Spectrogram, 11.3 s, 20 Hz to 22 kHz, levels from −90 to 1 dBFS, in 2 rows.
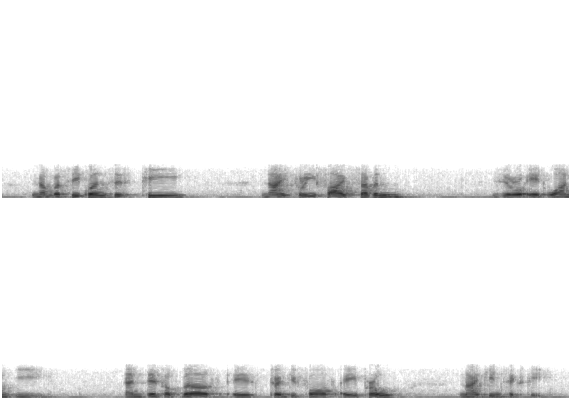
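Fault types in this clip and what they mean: iLBC codec: The speech sounds thin and boxed-in, with nothing below 200 Hz or above 3.4 kHz, and has a plainly audible rough, synthetic edge. This comes from iLBC narrowband coding, which rebuilds each 20 ms frame on its own, and fits its 15.2 kbps mode.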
